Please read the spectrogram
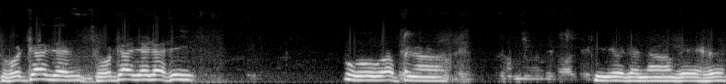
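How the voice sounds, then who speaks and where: A man with a high pitch speaks at a very even loudness. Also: ordinary pitch variation. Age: 80s+. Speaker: partition survivor. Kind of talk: interview answer.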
